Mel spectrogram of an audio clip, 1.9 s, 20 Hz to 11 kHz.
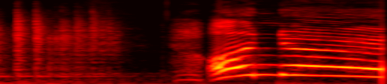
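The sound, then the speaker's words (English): Dice clatter and tumble across a hard surface in a quick burst of small, sharp clicks, then settle, the final roll of the day; a voice begins speaking right after. “The final roll, or what I hope is the final roll of the day in 3, 2.”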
